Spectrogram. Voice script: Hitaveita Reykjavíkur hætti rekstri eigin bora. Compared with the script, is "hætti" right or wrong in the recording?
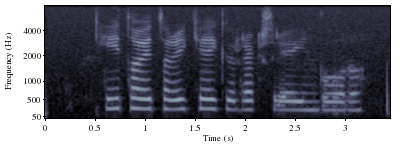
wrong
